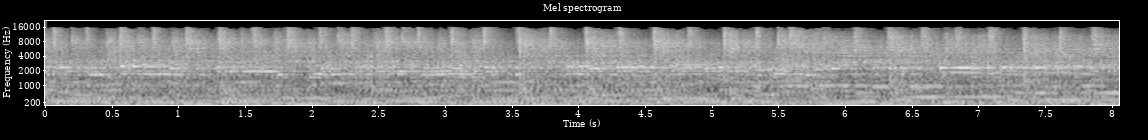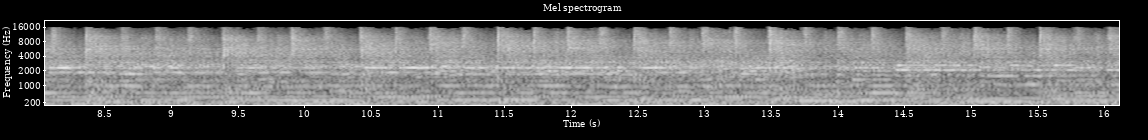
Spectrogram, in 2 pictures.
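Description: Jazz band playing live: electric guitar, double bass and drum kit with steady cymbal and drum strokes under sustained melodic notes.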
